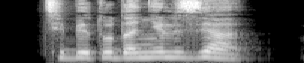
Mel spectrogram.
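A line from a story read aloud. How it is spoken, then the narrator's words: Angry declaration. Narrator (Russian): злобно заявила Банги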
